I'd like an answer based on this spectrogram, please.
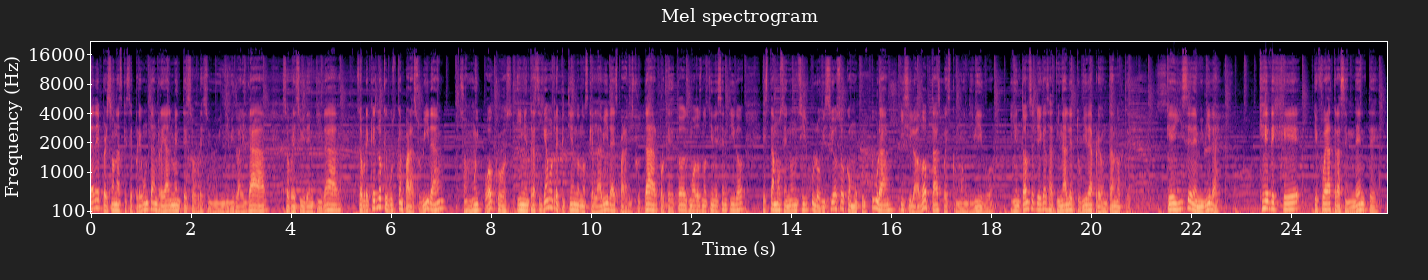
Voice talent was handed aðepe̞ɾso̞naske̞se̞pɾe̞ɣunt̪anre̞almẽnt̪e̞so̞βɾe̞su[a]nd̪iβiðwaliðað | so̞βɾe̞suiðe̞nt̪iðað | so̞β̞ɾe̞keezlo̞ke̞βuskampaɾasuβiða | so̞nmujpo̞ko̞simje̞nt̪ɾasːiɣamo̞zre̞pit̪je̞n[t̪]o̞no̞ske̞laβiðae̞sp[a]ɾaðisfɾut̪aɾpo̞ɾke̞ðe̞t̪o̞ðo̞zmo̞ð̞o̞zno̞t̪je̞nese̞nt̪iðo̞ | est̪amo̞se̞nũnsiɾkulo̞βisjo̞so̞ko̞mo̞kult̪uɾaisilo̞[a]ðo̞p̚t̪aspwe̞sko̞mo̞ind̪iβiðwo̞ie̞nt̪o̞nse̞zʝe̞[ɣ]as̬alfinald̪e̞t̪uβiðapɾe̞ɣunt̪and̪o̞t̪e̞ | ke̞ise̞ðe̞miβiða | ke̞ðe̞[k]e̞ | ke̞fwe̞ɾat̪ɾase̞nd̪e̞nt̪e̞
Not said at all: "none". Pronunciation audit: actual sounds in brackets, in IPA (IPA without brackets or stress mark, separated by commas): i, d̪, a, a, ɣ, x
